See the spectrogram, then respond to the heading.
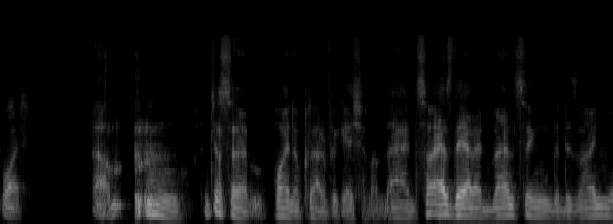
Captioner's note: clears throat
